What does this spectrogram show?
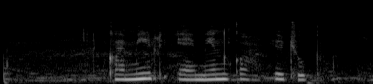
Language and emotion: Russian, sad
